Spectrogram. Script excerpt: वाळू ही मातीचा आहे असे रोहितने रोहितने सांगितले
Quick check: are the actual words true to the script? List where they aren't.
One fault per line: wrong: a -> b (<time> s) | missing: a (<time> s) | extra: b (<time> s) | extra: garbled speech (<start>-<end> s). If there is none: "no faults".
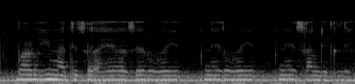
no faults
